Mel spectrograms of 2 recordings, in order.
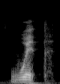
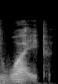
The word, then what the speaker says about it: whip: And then, so this is a weird word, but it's pronounced whip. Whip. Whip. Because you said wipe, which would be Yes. spelled W-I-P-E.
